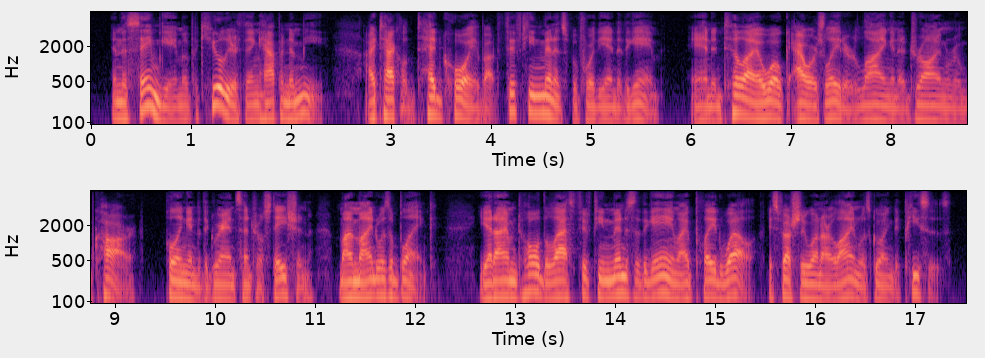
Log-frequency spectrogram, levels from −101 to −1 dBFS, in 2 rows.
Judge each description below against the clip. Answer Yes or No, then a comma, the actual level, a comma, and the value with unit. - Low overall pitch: Yes, low, 110 Hz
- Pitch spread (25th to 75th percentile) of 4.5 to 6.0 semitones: No, average, 4.0 semitones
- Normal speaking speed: No, fast, 235 wpm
